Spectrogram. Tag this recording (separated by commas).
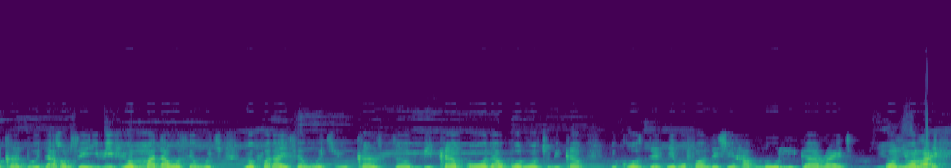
Speech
